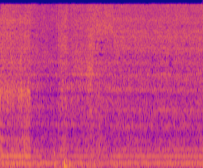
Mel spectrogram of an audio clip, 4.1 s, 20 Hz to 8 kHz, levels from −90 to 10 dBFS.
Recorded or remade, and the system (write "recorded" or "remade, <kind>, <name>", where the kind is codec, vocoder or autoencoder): recorded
